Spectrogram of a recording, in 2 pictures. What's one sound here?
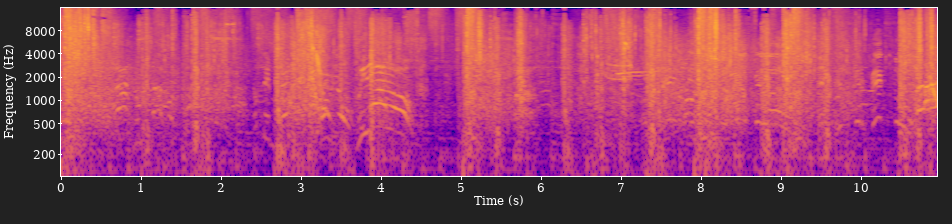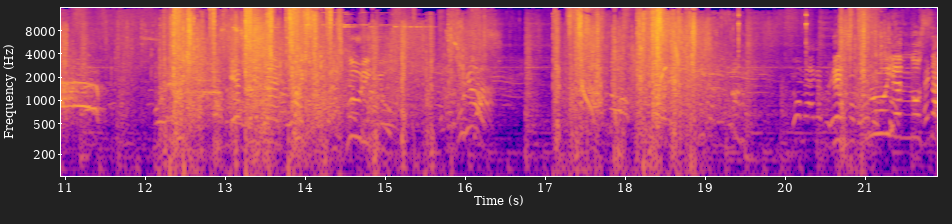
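Gunshots crack repeatedly with a ringing echo.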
